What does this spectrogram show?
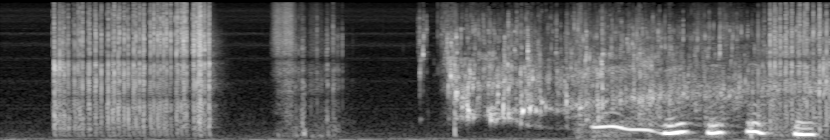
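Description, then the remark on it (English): A drink is poured into a glass to top it up, a steady splashing trickle following a brief shuffling rustle. Voices murmur quietly over the end of the pour. “You want to top up? Okay, you deal and I'll pour.”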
